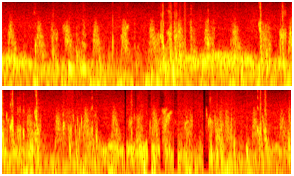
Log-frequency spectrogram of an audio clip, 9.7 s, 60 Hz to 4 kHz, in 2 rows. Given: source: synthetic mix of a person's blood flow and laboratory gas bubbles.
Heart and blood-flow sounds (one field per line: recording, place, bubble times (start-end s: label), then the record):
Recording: Doppler ultrasound of blood flow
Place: subclavian vein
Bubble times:
0.52-0.62 s: bubbles
0.81-1.44 s: bubbles
1.80-1.91 s: bubbles
2.02-2.12 s: bubbles
2.52-3.01 s: bubbles
3.12-3.26 s: bubbles
3.39-3.56 s: bubbles
3.79-3.94 s: bubbles
4.24-4.51 s: bubbles
4.60-5.48 s: bubbles
5.81-6.44 s: bubbles
6.93-7.33 s: bubbles
7.40-7.97 s: bubbles
8.21-8.59 s: bubbles
8.66-8.76 s: bubbles
8.88-8.96 s: bubbles
9.05-9.29 s: bubbles
9.53-9.67 s: bubbles
From the record:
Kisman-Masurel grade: 243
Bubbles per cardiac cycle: several, 3 to 8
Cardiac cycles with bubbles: 100%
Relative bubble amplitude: loud (0.450 to 0.775)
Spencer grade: 3 (all of the cardiac periods contain showers or single bubble signals, but not dominating or overriding the cardiac motion signals)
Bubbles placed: anywhere in the cardiac cycle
